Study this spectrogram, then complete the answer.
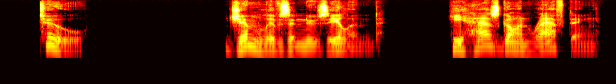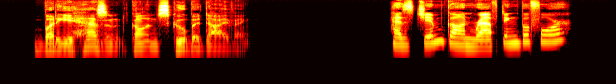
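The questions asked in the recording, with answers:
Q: Has Jim gone rafting before?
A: Yes, he has.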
